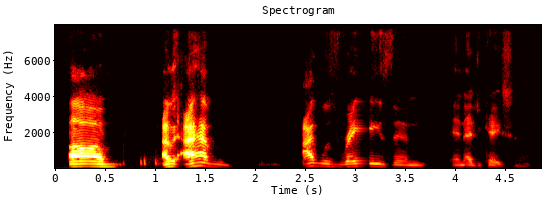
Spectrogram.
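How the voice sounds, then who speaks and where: A man with an American accent and an ordinary speaking voice talks at a moderate pace, his fairly high pitch showing ordinary variation while his loudness swings widely. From United States. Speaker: teacher. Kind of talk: panel discussion.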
